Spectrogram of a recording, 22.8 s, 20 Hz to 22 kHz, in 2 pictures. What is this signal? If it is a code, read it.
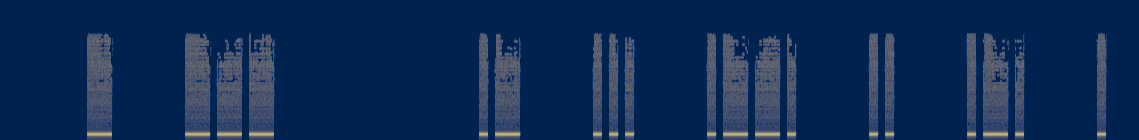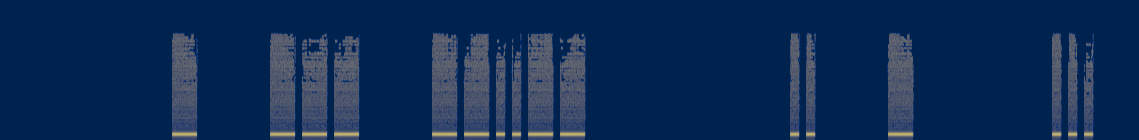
Morse code, heard as a keyed tone, about 15 wpm, spaced as for 8 wpm, 1000 Hz. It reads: TO ASPIRE TO, IT S
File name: qotdfiles / 8wpm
